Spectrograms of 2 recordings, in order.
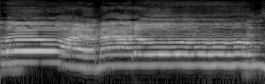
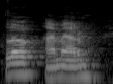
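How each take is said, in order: First: The greeting sounds lively and enthusiastic. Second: The greeting sounds flat and unenthusiastic.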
